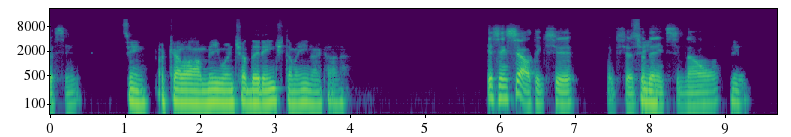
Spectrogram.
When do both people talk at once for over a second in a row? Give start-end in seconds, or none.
none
